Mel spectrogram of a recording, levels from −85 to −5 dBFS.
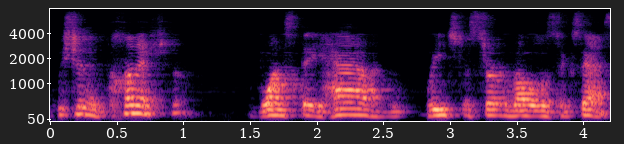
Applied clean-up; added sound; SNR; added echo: neural mask model DeepFilterNet 3.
